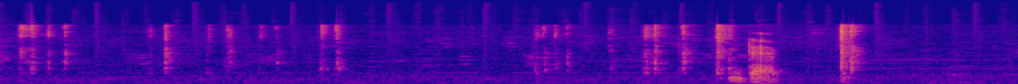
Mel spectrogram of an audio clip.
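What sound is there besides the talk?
typing a command on a computer keyboard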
